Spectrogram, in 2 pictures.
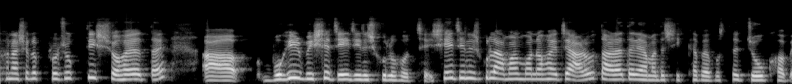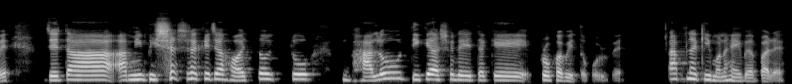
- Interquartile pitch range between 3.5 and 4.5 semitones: Yes, average, 4.2 semitones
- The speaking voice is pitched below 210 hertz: No, high, 230 Hz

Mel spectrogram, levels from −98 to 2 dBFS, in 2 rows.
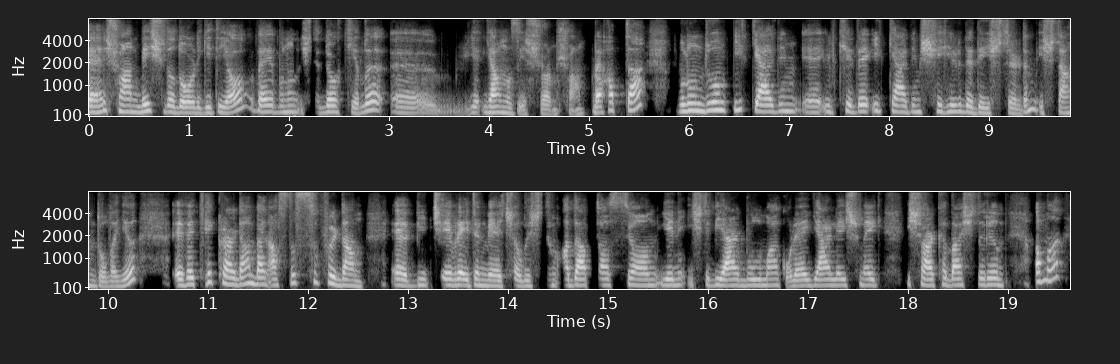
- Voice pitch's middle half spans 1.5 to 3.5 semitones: Yes, average, 2.9 semitones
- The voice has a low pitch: No, medium, 185 Hz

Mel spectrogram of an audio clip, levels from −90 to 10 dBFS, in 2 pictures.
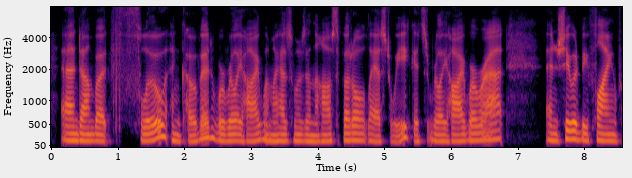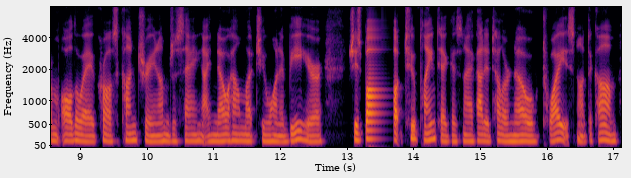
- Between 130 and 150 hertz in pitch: Yes, medium, 140 Hz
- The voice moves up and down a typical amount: No, narrow, 2.1 semitones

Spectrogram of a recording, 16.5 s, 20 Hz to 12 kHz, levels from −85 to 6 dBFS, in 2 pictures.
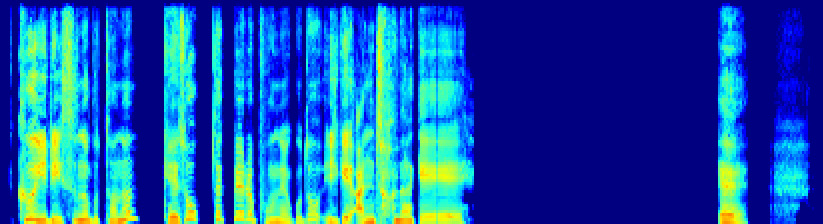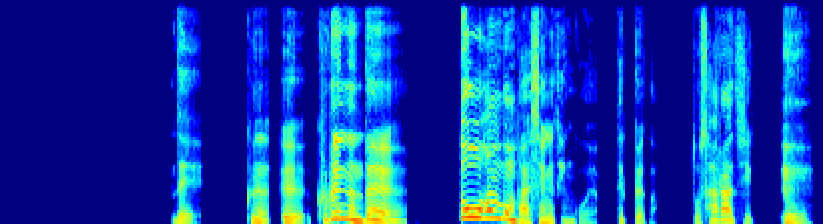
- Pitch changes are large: Yes, wide, 7.4 semitones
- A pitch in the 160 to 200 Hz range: No, high, 230 Hz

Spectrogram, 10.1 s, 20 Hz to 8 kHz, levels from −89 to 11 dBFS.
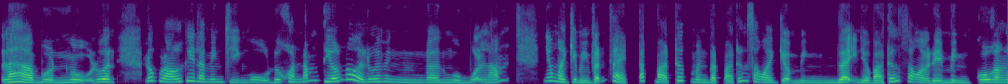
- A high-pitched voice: Yes, high, 230 Hz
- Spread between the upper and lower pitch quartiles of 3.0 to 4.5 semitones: Yes, average, 4.2 semitones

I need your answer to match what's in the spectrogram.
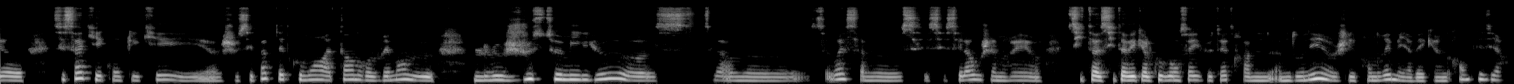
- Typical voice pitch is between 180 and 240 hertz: Yes, high, 190 Hz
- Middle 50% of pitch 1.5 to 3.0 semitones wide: No, average, 3.7 semitones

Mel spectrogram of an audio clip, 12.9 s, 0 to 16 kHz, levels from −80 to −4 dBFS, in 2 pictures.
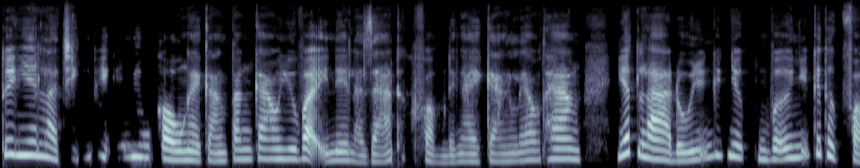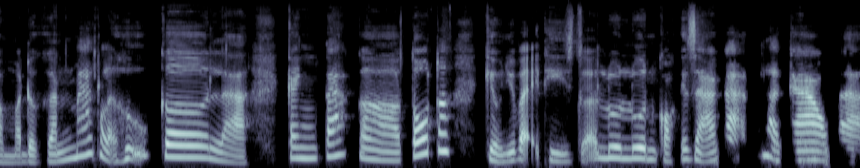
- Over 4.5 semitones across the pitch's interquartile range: Yes, wide, 5.5 semitones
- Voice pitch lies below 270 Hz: Yes, high, 215 Hz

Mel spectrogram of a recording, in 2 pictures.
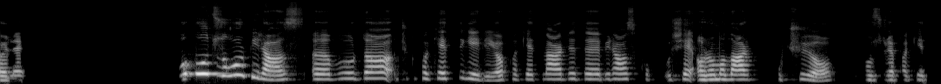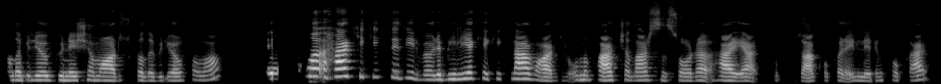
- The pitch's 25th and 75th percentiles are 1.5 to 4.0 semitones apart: No, average, 5.0 semitones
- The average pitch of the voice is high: Yes, high, 220 Hz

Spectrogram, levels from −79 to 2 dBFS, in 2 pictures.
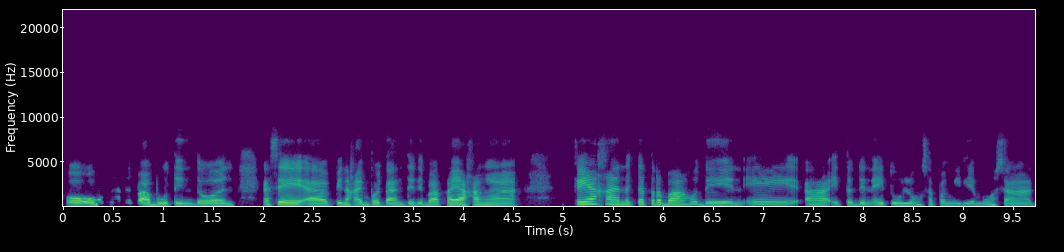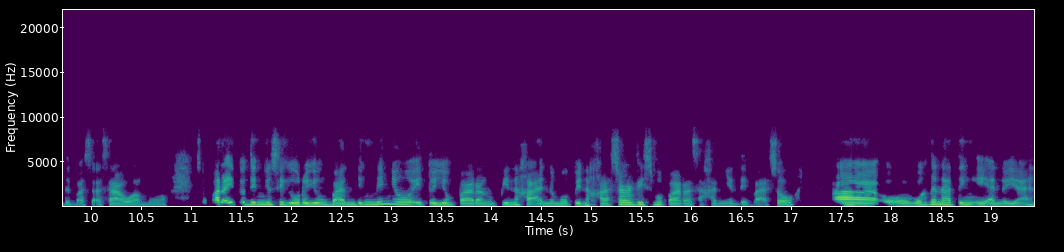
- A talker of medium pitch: No, high, 195 Hz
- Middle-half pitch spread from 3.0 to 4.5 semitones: Yes, average, 3.5 semitones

